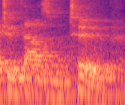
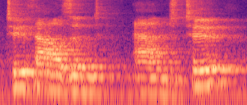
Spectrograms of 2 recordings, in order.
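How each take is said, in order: First: The year is said in an American way. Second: The year is said in a British way. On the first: "I think in America they say" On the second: "this is how we say it in British English"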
